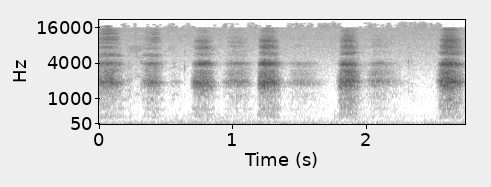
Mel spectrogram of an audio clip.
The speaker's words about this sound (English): You're panting. Are you laughing? I don't know how I feel about it.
